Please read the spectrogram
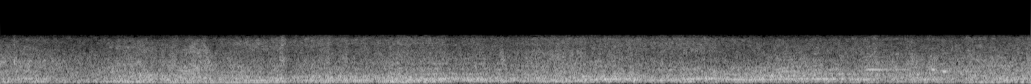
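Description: A car running nearby: a steady, loud rumble of engine and road noise.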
